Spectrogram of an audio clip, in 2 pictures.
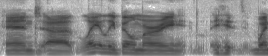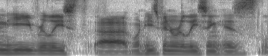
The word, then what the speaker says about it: Bilmuri: A band that I really like, named Bill Murray, which is funny all on its own, but it's spelled completely different. B-I-L-M-U-R-I.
